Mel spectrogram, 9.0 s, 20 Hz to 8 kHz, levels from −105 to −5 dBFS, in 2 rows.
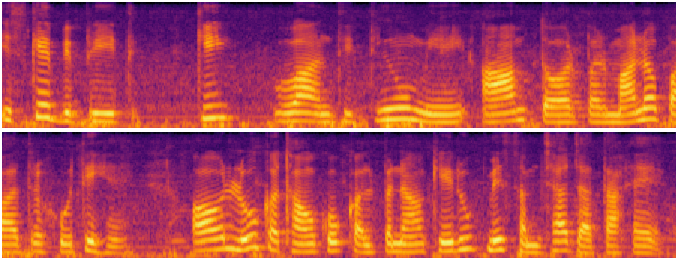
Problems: none marked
